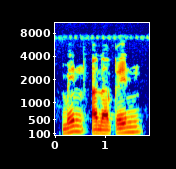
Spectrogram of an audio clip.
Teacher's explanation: نون ساکن کے بعد عین حروف حلقی میں سے آیا ہے تو یہاں پر بھی غنہ نہیں ہوا بلکہ اظہار ہوا ہے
